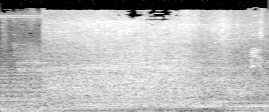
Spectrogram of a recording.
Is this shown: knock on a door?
no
